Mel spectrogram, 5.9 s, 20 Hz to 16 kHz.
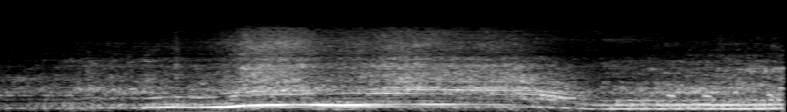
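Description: Nissan Patrol GR Y60 4x4 engine pulling through deep mud: it revs up about a second in, holds high for a couple of seconds, then drops back to a lower steady note near the end, with the wheels churning and throwing mud while it is high.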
